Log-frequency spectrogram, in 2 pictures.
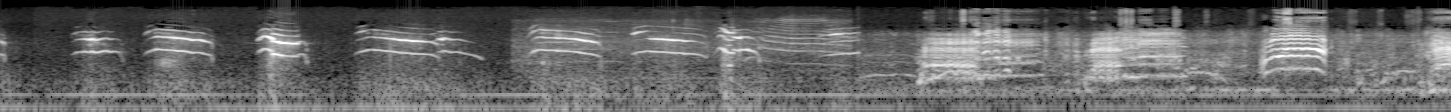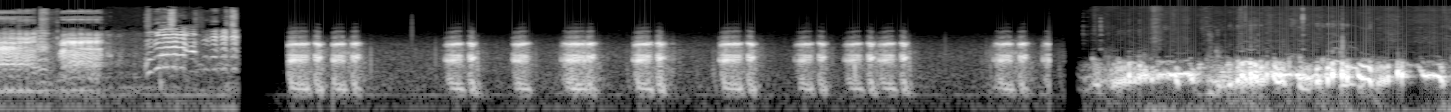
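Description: Kittens meowing, about ten falling meows one after another; then a sheep bleating with a quavering voice; then a run of short clipped animal calls, about two a second; and near the end pigeons cooing.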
